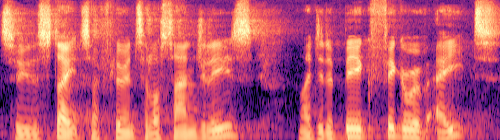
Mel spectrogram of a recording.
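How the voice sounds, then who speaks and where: A man with an English accent talks at a fairly quick pace, his fairly high pitch carrying a dark, mellow tone and ordinary pitch variation. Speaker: spoken word performer. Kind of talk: storytelling performance. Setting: stage with audience.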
